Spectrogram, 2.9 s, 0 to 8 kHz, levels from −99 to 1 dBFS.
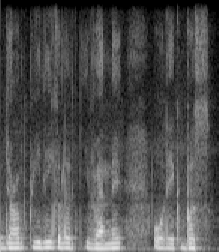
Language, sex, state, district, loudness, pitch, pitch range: Hindi, male, Uttar Pradesh, Shamli, -17 LUFS, 150 Hz, 145-155 Hz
